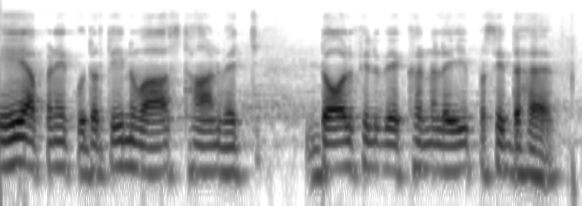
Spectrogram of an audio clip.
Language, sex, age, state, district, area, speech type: Punjabi, male, 45-60, Punjab, Firozpur, rural, read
